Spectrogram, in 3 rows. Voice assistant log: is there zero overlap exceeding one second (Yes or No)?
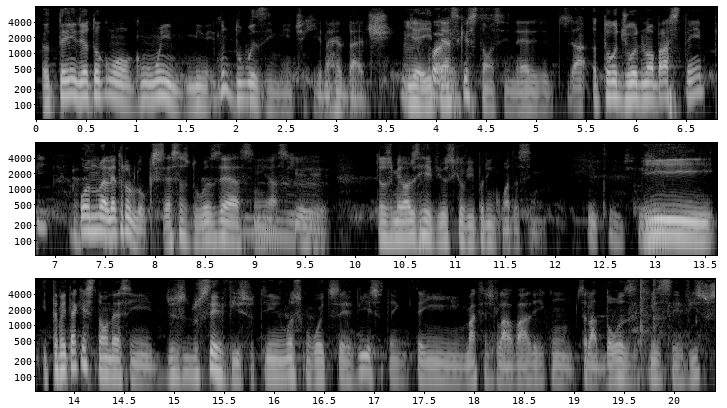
No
